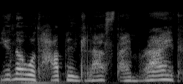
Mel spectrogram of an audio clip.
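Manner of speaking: whispering in a put-on voice. Playing a character, quietly warning companions so Maddie can't hear: whispering in character. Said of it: "And I whisper".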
